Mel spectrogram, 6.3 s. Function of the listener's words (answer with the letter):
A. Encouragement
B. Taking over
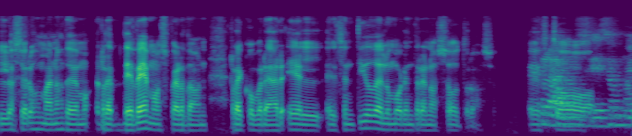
B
